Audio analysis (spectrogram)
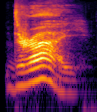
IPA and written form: dʁaɪ̯ (drei)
